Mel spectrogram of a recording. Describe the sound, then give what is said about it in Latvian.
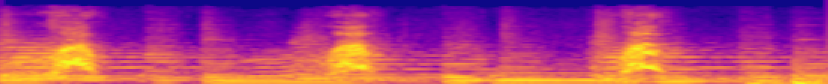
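A dog called Pif barks three times at a steady pace, about one bark per second, loud, over a low continuous background rumble. “Es esmu suņuks pifs.”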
